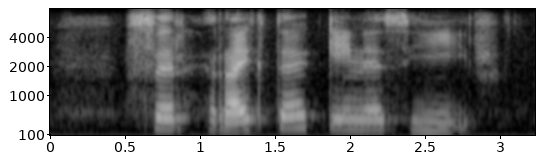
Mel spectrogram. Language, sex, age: Afrikaans, female, 20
